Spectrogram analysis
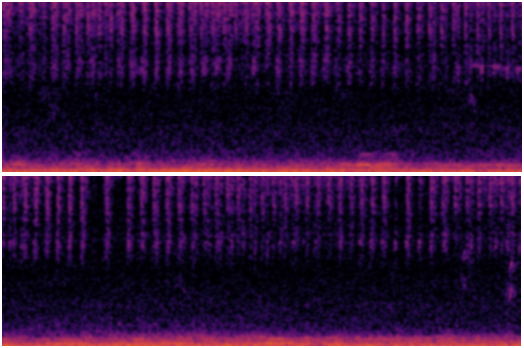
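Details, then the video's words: Cicadas in summer, recorded in the morning: a high, shimmering, evenly pulsed buzz continues over steady low-frequency rumble, with faint soft sounds in the background. "Morning summer cicadas sounds"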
